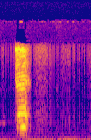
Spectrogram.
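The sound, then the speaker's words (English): A brief, bright electronic Skype call tone rings out for about a third of a second, then fades into faint, muffled background noise, with another short blip cutting in at the very end. “I'm calling you on Skype.”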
